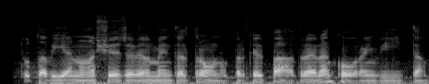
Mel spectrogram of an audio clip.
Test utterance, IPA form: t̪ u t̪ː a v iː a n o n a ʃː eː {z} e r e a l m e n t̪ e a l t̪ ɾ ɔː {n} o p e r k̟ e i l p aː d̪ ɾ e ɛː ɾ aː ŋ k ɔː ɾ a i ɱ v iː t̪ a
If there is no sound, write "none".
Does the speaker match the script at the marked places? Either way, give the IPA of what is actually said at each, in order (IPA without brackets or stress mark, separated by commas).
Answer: z, n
